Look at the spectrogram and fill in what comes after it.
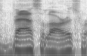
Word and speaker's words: Vassilaris: Last name is Vassilaris, rhymes with Asilaris.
